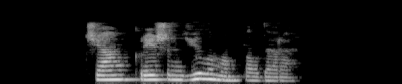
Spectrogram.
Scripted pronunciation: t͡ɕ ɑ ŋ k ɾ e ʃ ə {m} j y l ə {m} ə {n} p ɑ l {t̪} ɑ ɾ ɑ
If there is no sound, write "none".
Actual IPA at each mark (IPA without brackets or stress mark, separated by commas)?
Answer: n, m, m, d̪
